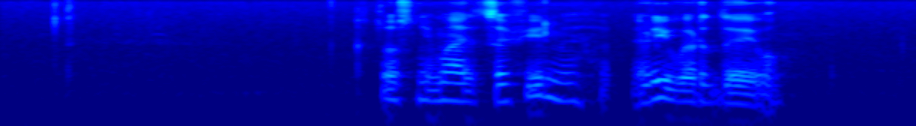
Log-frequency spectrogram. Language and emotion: Russian, sad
